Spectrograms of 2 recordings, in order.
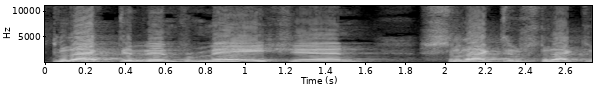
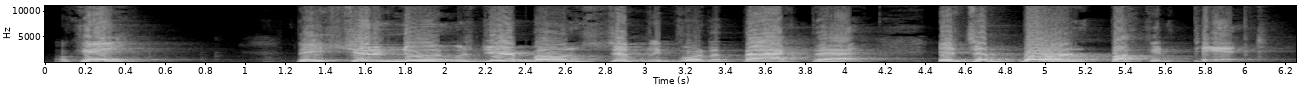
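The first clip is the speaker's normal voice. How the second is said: ordinary talk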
